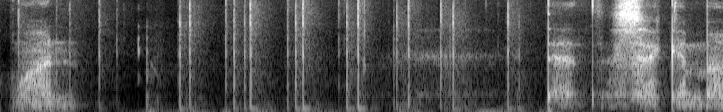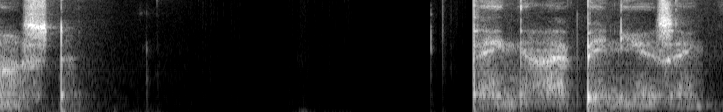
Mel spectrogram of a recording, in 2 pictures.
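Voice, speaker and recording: An ASMR creator whispers very close to the ear, never fully voicing the words. The delivery is slow and bright, drifting along in a hesitant, informal ramble. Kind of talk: whispered ASMR ramble about drawing tools. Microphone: close ear-to-ear microphone.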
